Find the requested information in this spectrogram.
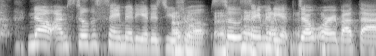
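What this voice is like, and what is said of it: Usual voice. Nothing is said of it.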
